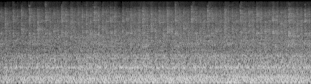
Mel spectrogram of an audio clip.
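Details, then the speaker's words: Ford 2N tractor, warm engine: ticks over at a steady, even beat, about three pulses a second, with no knocks or rattles; tight, healthy idle. "o bad i don't hear any noises good and tight in there but something's going on with that 800"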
